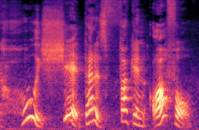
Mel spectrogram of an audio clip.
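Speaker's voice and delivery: high, slow horrified 'holy shit'; shocked gasp. Retold or imitated. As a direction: act stunned at the slap. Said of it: "it was like".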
